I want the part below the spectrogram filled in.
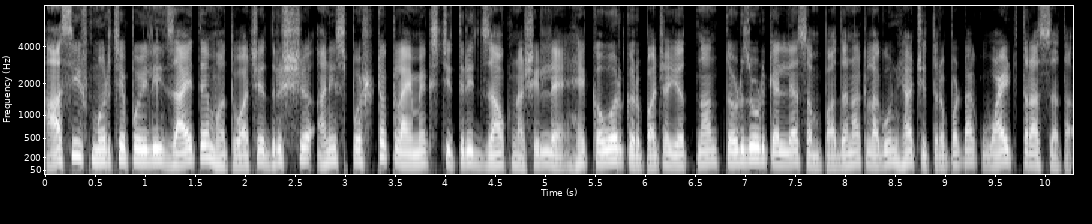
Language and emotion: Goan Konkani, neutral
